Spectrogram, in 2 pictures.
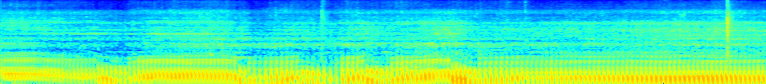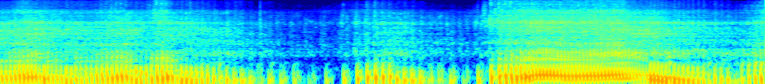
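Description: Motorcycle engine running and being revved, its pitch stepping up and down over several seconds; it drops away briefly about eight seconds in, then rises again.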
